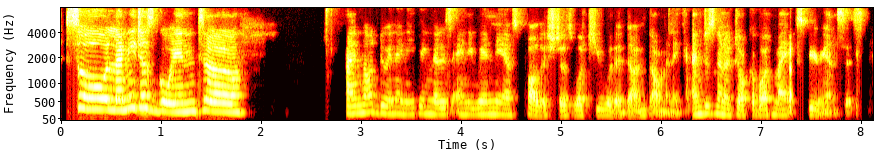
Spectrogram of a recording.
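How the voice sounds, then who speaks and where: A woman's voice: lowish voice, fairly quick, darkish tone. A woman with a Trinidadian accent speaking as a lecturer at an informal roundtable, explaining reflectively and often checking in with "right?". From Trinidad and Tobago. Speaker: academic writing lecturer, panel speaker.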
